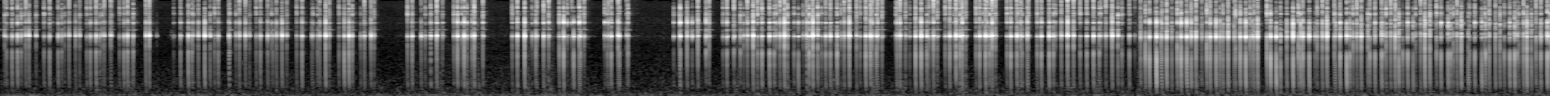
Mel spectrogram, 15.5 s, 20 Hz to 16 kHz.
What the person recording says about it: 6:44 tapping on glass bottle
